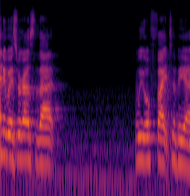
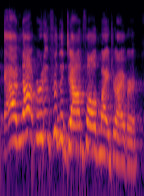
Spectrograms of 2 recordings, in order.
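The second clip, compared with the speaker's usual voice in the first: defensive; 6 semitones higher, 6 dB louder than usual. Real, not acted.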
